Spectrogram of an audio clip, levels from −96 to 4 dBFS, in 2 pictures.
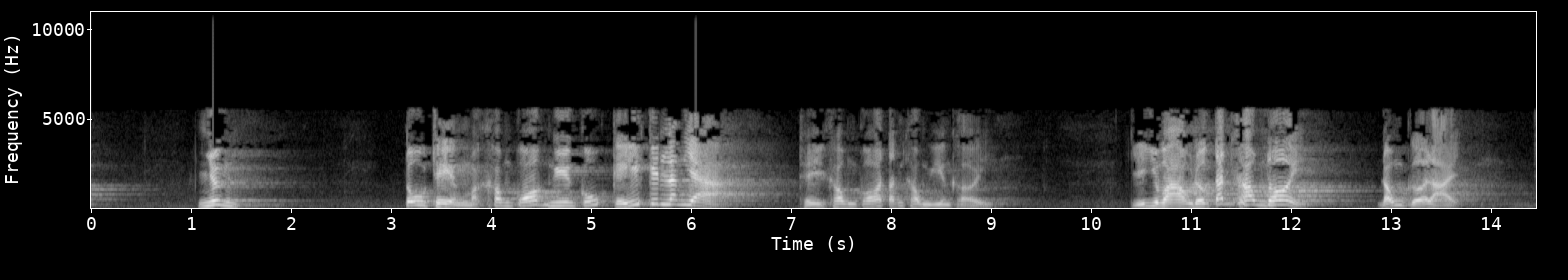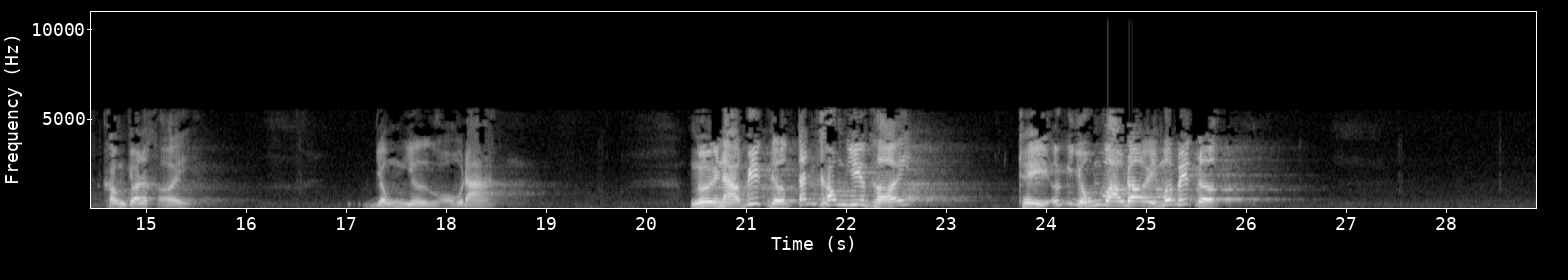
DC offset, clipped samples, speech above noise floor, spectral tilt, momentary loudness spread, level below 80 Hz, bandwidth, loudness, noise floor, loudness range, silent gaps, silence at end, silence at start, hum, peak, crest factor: under 0.1%; under 0.1%; 52 dB; -7.5 dB/octave; 16 LU; -72 dBFS; 5.8 kHz; -17 LUFS; -69 dBFS; 11 LU; none; 2.95 s; 0 s; none; 0 dBFS; 20 dB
